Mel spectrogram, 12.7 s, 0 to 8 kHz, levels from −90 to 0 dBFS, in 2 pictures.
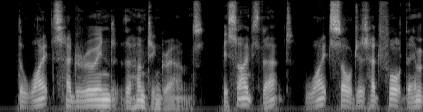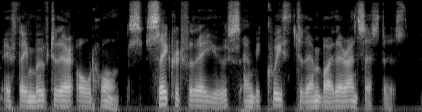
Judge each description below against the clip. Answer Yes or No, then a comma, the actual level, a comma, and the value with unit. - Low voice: Yes, low, 105 Hz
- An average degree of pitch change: No, narrow, 2.1 semitones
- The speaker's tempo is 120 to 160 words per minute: Yes, average, 150 wpm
